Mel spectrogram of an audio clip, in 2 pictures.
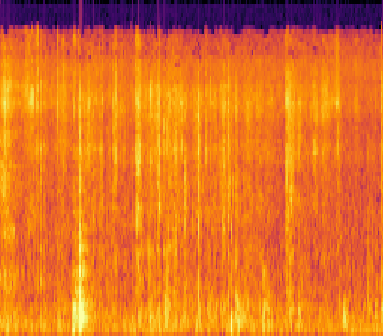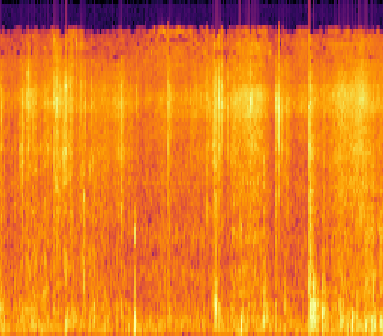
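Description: Fabric rustles and crinkles as hands handle a chair cushion cover.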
